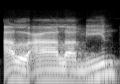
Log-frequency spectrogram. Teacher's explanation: Ain fathah berdiri mat tobi'i, panjang 2 harokat.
